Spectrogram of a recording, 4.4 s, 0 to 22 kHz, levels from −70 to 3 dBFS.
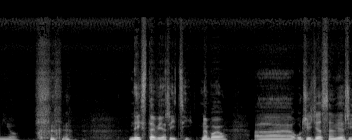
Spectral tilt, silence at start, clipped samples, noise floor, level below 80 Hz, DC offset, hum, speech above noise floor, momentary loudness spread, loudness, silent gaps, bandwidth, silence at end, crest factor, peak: -5 dB/octave; 0 s; under 0.1%; -50 dBFS; -60 dBFS; under 0.1%; none; 27 dB; 13 LU; -24 LUFS; none; over 20 kHz; 0 s; 18 dB; -6 dBFS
